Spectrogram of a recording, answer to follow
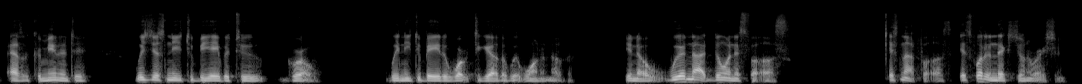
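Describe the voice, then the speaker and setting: A man's voice: low voice, darkish tone, dry recording. A man, a radio talk show host, speaking informally as a panelist.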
